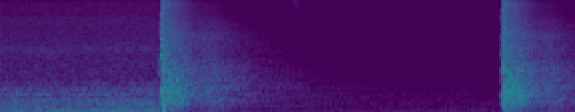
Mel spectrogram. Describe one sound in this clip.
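A pistol fires sharp, loud shots that echo briefly in an enclosed room.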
